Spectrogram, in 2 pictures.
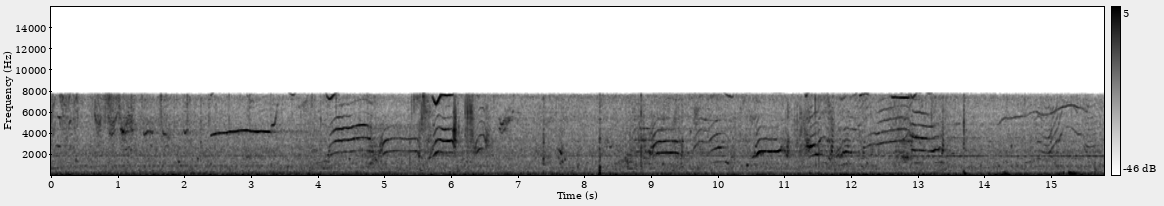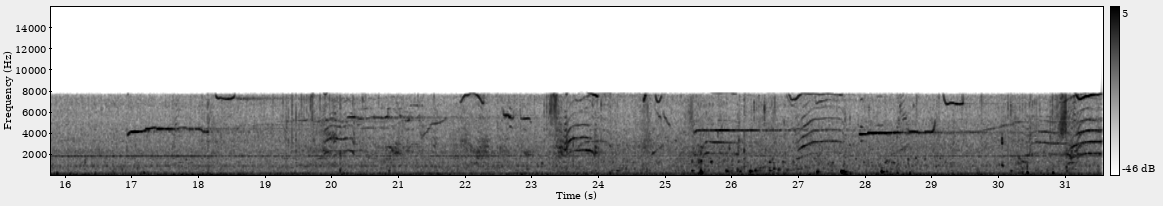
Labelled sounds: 0.2	3.5	killer whale, J pod, 3.0 to 8.0 kHz
3.9	6.8	killer whale, J pod, 1.2 to 8.0 kHz
8.8	13.9	killer whale, J pod, 1.7 to 8.0 kHz
14.1	15.9	killer whale, J pod, 1.9 to 7.2 kHz
16.7	19.0	killer whale, J pod, 3.2 to 8.0 kHz
19.5	21.0	killer whale, J pod, 1.3 to 8.0 kHz
21.9	22.5	killer whale, J pod, 5.1 to 8.0 kHz
23.4	24.5	killer whale, J pod, 1.3 to 8.0 kHz
25.3	31.5	killer whale, J pod, 0.78 to 8.0 kHz

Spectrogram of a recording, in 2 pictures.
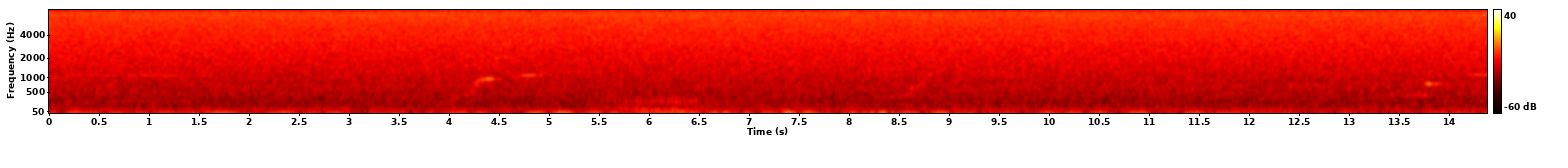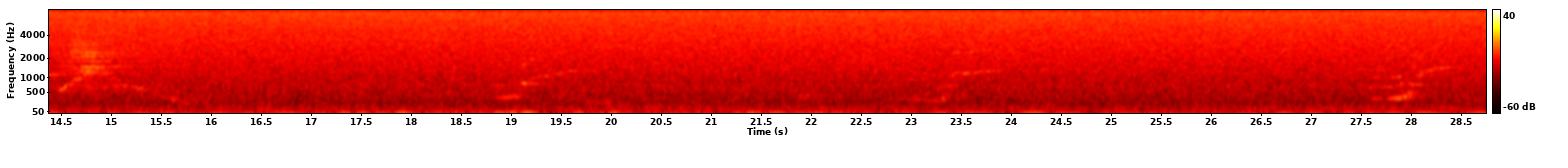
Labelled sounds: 4.3	4.9	humpback whale, 0.80 to 1.2 kHz
14.2	15.0	humpback whale, 1.1 to 2.5 kHz
19.1	19.4	humpback whale, 0.80 to 1.1 kHz
23.6	23.9	humpback whale, 1.2 to 1.4 kHz
28.0	28.4	humpback whale, 1.0 to 1.5 kHz

